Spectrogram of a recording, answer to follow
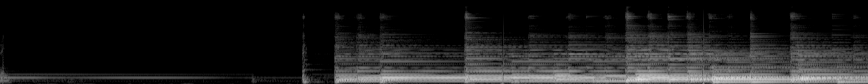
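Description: A held chord fades out over about two and a half seconds. After a brief hush and a click, an acoustic guitar starts strumming the opening of a worship song and keeps going steadily and loudly.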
